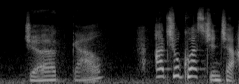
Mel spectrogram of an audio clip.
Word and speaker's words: Jergal: Jurgle. Jurgal? Actual question, chat. How do I pronounce that? Actual question. Jurgle? Jurgal? How do I pronounce that? Jergal. Gurgle?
